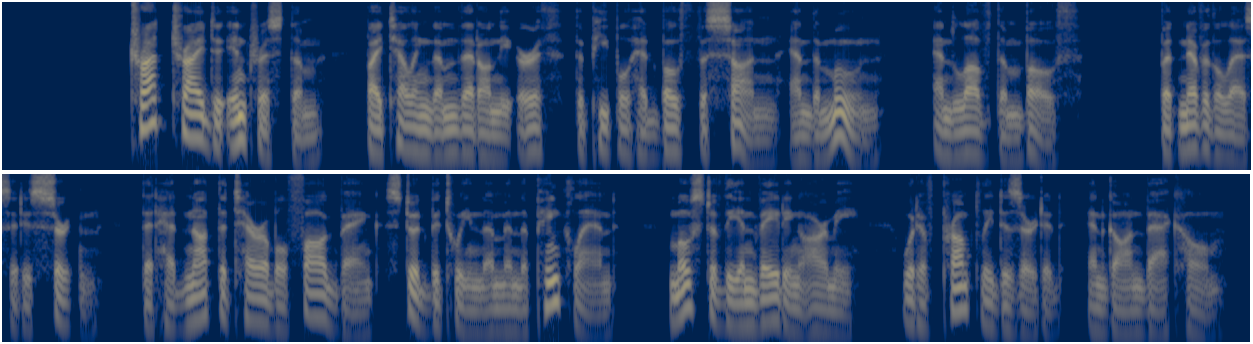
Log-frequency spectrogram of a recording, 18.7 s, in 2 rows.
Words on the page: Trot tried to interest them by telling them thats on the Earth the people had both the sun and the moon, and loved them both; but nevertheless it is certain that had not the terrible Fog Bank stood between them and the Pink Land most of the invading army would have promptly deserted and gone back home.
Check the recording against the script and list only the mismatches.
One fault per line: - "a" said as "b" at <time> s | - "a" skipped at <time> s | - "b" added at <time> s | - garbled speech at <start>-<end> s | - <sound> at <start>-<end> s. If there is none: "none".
- "thats" said as "that" at 3.4 s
